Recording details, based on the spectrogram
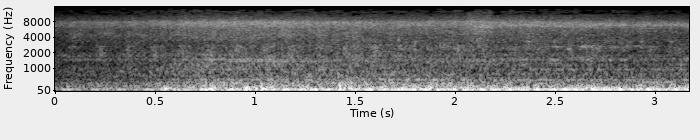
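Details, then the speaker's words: Truck sold as having a rebuilt engine with 10,000 km started knocking two months later: a low, dull knock at idle under the exhaust, suspected worn rod bearings from a bad crank, possibly the torque converter; oil pressure drops to near zero. "You can start to hear it knock now. It also almost sounds like it's coming from the torque converter, but I'm not entirely sure."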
